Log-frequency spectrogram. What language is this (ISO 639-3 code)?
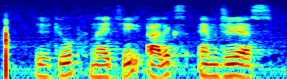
rus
